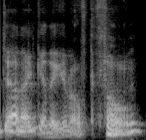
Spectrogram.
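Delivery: high, choked retelling of a distraught daughter; hysterical, retold tearfully. Daughter to her father on goodbye call, retold choked and hysterical. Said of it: "And she was hysterical".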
